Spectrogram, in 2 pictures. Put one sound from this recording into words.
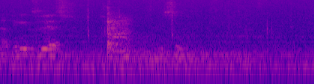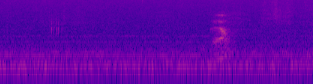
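An elderly man speaks calmly, giving instructions.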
